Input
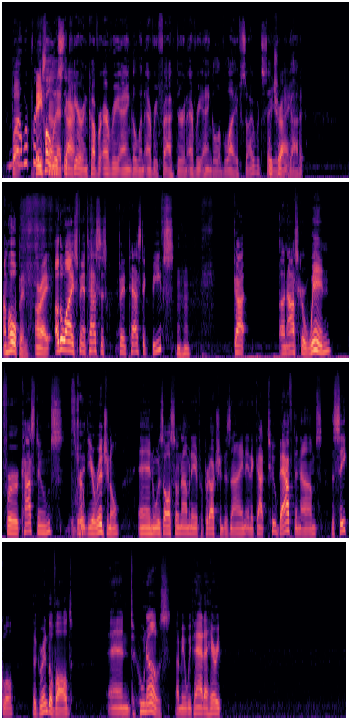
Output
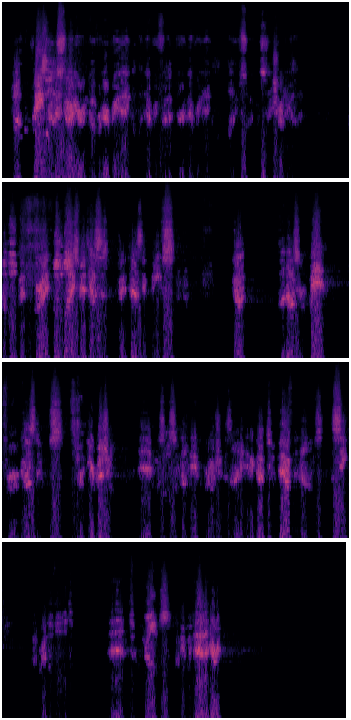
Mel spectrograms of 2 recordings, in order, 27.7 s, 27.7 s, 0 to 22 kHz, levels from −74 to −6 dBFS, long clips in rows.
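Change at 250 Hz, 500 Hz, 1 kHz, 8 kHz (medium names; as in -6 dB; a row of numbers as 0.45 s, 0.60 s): -30.0 dB, -31.0 dB, -18.5 dB, -5.5 dB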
